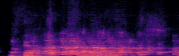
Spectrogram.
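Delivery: rising laugh; loud amused laugh. Real, not acted. Laughs, dropping the subject.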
